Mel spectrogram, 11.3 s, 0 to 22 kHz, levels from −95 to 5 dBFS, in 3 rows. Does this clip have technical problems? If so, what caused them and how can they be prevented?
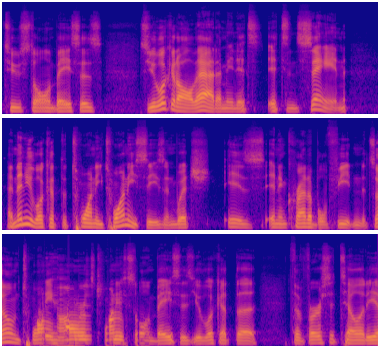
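Yes: repeated packet loss (robotic sound) from 7.85 to 8.91 s, after "feat in its own": many short gaps up to 59 ms, each patched by repeating sound, giving choppy speech unlike a single clean dropout. A steadier network and a larger jitter buffer would prevent it.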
